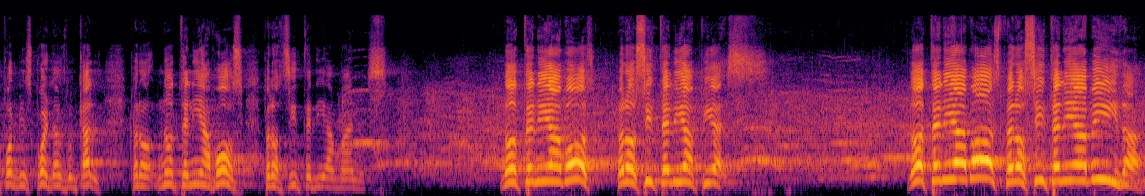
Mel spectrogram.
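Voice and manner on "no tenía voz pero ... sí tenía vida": raised, shouted preaching in rising waves; full-force preaching. Real, not acted. Preacher testifying to the congregation about losing his voice, shouted preaching. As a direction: proclaim each phrase to the congregation, loud.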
